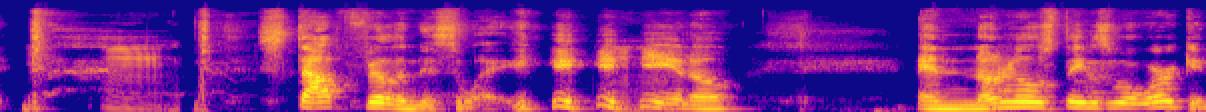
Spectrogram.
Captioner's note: laughs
